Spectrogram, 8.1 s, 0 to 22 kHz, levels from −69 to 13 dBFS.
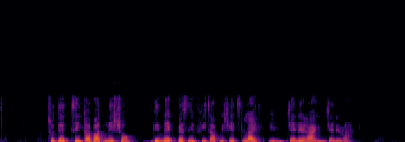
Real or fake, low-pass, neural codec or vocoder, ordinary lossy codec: fake; 7.2 kHz; codec, 16 kHz, 4 kbps, X-Codec, WavLM features, trained on Multilingual LibriSpeech; Opus, 16 kbps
